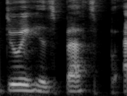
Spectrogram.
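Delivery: plain reading voice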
